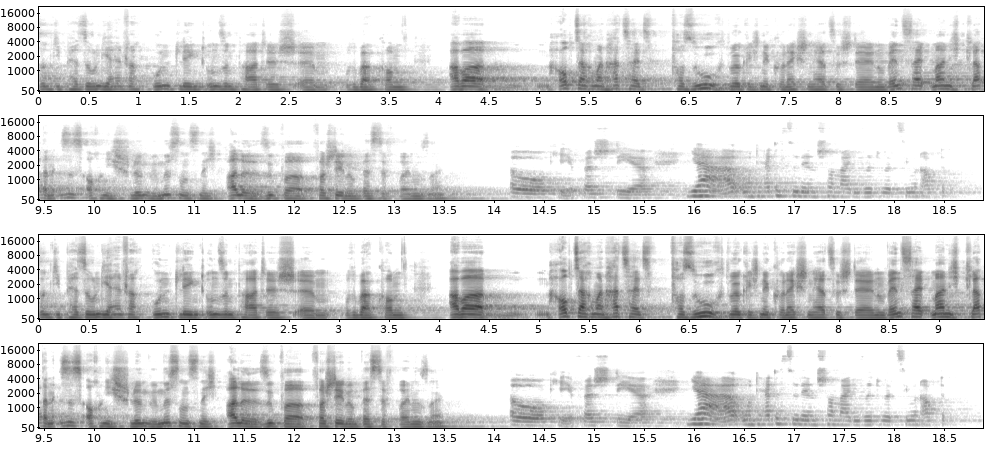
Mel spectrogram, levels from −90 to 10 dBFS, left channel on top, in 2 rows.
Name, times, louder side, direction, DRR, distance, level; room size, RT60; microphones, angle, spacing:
voice 1, 0.0-3.7 4.1-13.5, right 6 dB, 90° right, 0.3 m, -28 dB
voice 2, 14.2-18.5, right 3 dB, 35° right, 0.6 m, -43 dB
24.0 x 13.5 x 3.1 m
head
